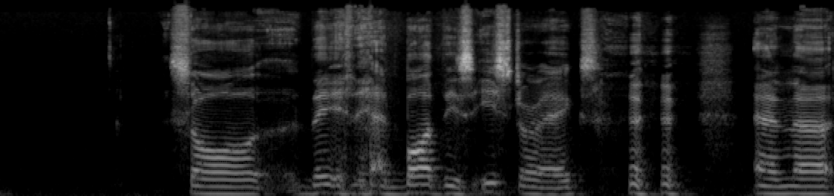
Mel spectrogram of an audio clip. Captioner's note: laughing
